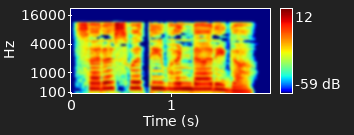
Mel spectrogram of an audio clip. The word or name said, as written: ಸರಸ್ವತೀಭಂಡಾರಿಗ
